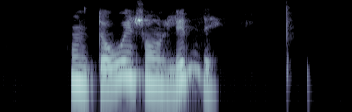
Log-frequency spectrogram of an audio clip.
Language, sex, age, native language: Icelandic, female, 30-39, Icelandic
